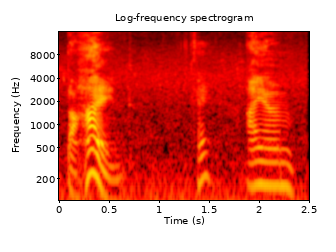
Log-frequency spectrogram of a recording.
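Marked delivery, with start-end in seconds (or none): 0.1-0.6 "Behind" stressed on its second syllable, be-HIND. Shown as a demonstration. Teacher models for learners, "Behind" stressed on "hind". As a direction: punch the "hind" in "Behind", then fall. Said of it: "Accents on the second syllable".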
